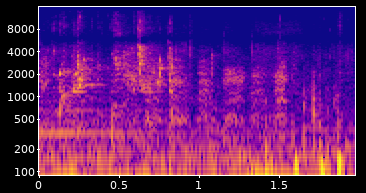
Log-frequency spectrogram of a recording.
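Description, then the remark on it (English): A dog laps water from a toilet bowl, quick wet slurping repeating over a watery background hiss, fairly quiet, with a few heavier splashy laps near the end. “Nowadays, dogs better be careful drinking out of the toilet bowl.”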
